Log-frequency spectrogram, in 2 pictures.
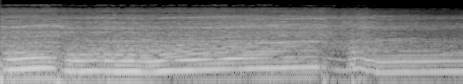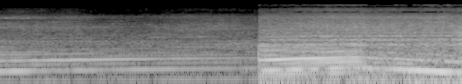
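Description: Rally car engine pulling away and revving up, with a change in pitch about two and a half seconds in, then fading as it goes off into the distance. A little over five seconds in there is an abrupt jump to another rally car's engine, loud and close, its note falling steadily.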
